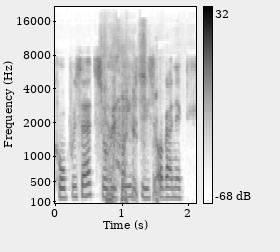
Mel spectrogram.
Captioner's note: laughs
